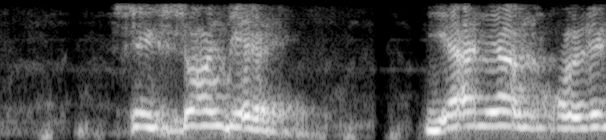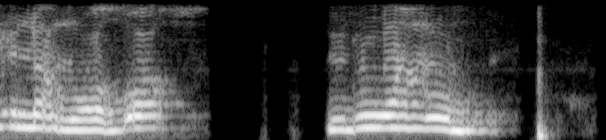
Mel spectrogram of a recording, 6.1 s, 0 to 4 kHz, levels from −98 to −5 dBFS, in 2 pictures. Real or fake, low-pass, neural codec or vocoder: fake; 3.6 kHz; codec, 16 kHz, 8 kbps, FunCodec, trained on LibriTTS, 25 frames a second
